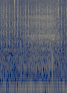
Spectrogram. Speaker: you can hear clicking and this is a sign that we have a really low frequency here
